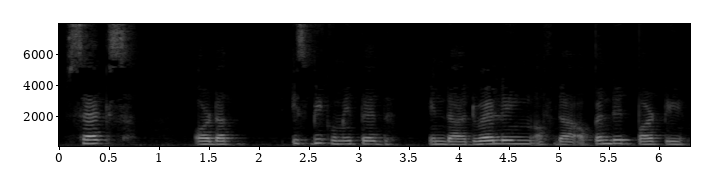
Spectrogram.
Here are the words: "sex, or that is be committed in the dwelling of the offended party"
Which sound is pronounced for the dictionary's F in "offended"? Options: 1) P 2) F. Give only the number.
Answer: 1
